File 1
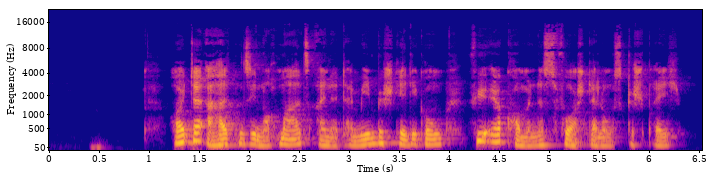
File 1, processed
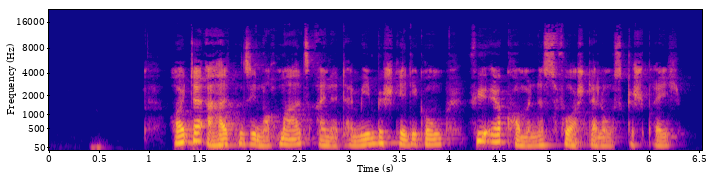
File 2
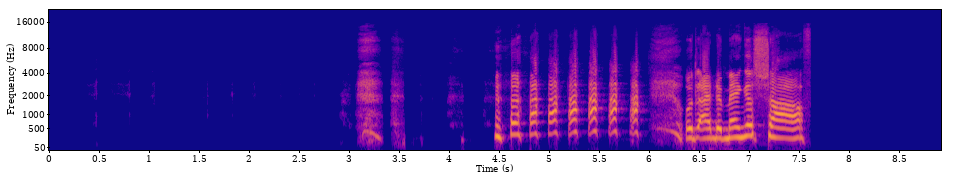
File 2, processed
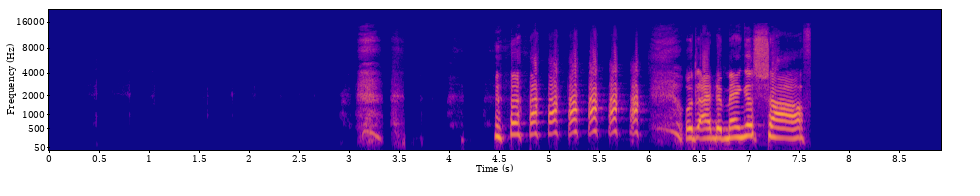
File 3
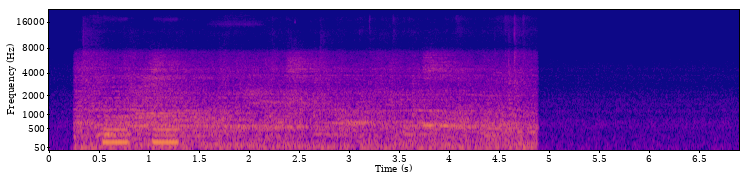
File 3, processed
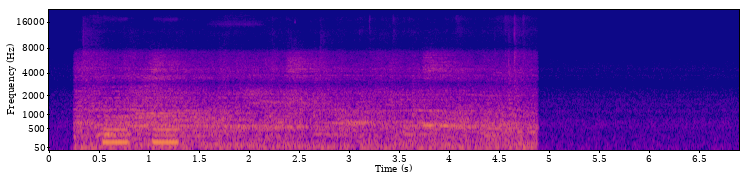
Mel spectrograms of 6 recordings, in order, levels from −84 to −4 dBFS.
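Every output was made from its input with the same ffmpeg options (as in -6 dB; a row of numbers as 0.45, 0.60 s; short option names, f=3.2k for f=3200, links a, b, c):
-af "equalizer=f=3k:t=o:w=0.22:g=-8"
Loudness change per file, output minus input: 0.0, 0.0, 0.0 LU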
